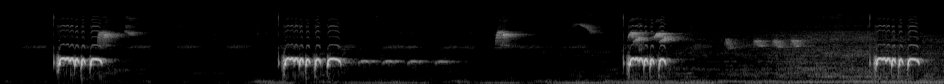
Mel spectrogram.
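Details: Local male zebra dove giving its call, meant to make rivals reply: four bursts of quick, rolling low coo notes spaced a few seconds apart, with high chirps between and a low hum underneath.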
